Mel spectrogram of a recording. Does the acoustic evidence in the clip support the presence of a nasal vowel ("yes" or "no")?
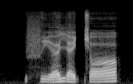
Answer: no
